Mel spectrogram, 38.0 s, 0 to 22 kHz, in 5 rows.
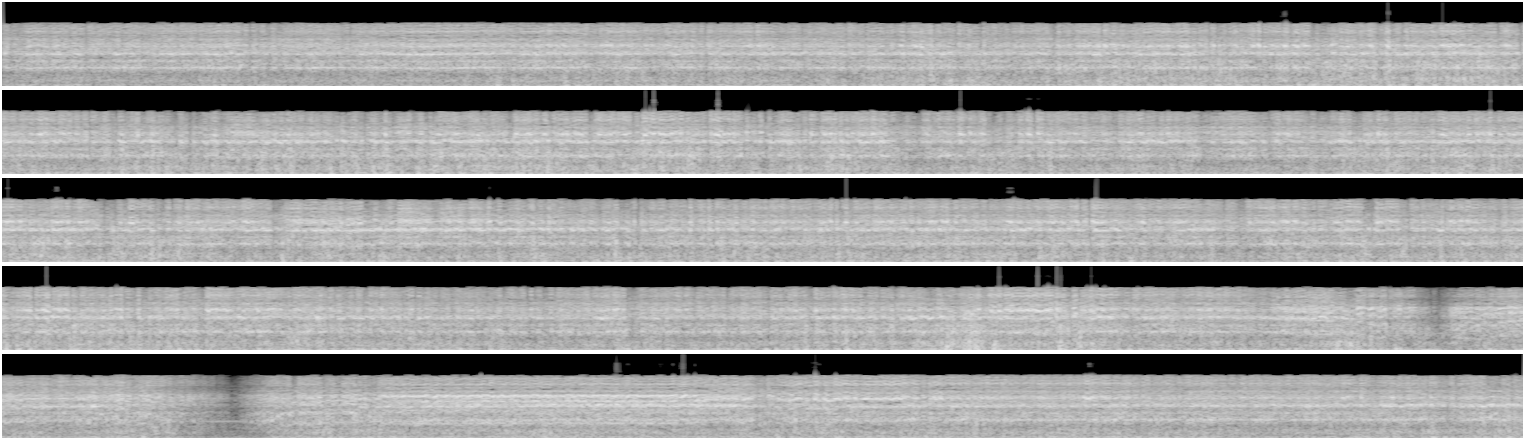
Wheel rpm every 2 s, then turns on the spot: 230, 230, 230, 230, 230, 230, 230, 230, 230, 230, 230, 230, 230, 230, 200, 120, 200, 220, 230.
30-32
